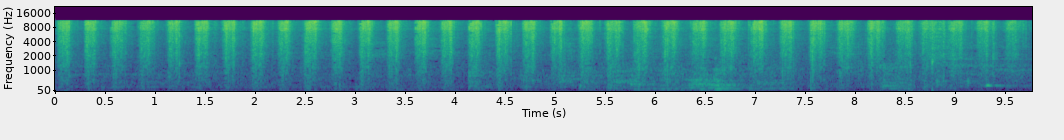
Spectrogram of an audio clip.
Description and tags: mySound JPPT5 Mariana
Sounds from objects that are beloved to the participant pupils at Colégio João Paulo II school, Braga, Portugal.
